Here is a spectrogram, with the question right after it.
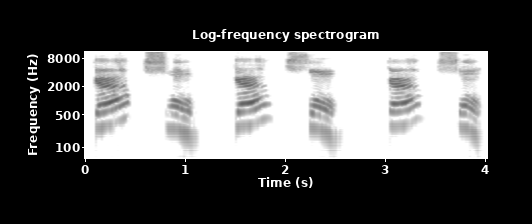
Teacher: letter kaf is a light letter. Don't make letter kaf heavy because of letter sad.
